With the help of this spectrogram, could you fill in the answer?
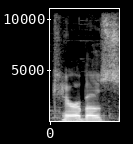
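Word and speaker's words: Κέρβερος: know yeah no the the Greek name first for Cerberus with the K is like pronounced care like caribos or something like that it's slightly different pronunciation uh it was anglicized into the softer C Sound um I may be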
